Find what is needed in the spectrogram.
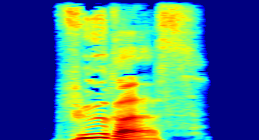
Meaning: genitive singular of Führer
- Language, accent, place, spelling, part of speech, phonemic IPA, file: German, Germany, Berlin, Führers, noun, /ˈfyːʁɐs/, De-Führers.ogg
